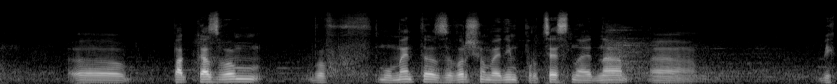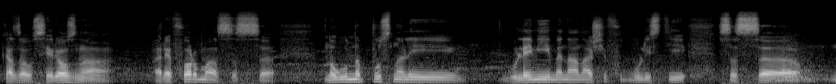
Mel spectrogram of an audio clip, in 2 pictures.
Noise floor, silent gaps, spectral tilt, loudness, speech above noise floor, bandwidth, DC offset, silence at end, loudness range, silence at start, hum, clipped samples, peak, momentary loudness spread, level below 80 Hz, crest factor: -50 dBFS; none; -4 dB/octave; -24 LUFS; 26 dB; 16 kHz; under 0.1%; 0 s; 3 LU; 0 s; none; under 0.1%; -4 dBFS; 15 LU; -56 dBFS; 22 dB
